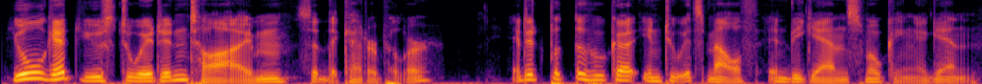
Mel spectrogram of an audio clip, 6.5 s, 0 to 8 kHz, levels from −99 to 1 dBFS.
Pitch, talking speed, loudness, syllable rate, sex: 120 Hz, 200 wpm, -23 LUFS, 5.2 syllables/s, male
